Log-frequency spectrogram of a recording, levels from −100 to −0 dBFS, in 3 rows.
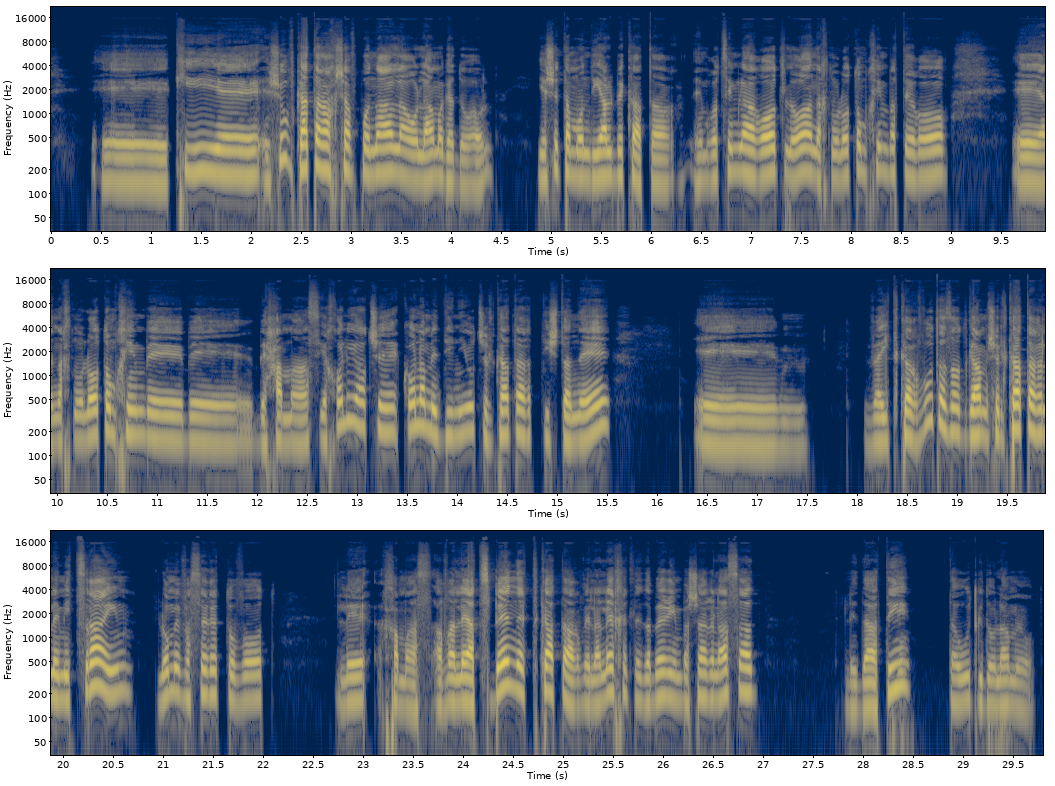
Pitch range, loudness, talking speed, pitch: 150-195 Hz, -25 LUFS, 115 wpm, 170 Hz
